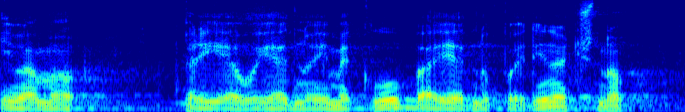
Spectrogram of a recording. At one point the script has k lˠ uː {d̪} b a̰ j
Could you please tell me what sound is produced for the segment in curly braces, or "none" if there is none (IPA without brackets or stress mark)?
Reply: none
